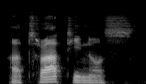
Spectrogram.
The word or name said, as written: Atratinus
